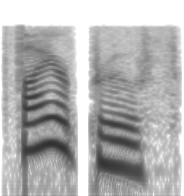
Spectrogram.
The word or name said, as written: fireproof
